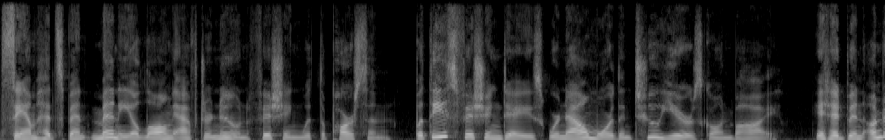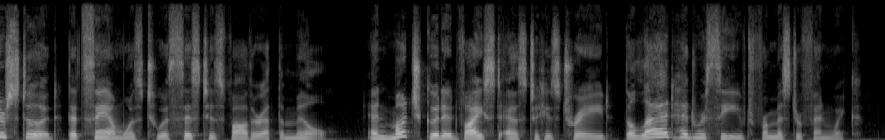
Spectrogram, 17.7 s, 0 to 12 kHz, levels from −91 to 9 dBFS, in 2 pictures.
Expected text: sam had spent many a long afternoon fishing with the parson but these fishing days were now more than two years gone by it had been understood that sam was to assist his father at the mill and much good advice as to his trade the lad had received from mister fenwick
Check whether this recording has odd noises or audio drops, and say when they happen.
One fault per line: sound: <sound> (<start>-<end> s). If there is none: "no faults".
no faults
